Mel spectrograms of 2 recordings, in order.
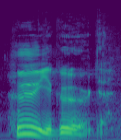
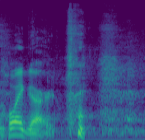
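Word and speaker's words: Høygaard: Now this this photograph was taken by a Norwegian whose name a Norwegian friend told me how to pronounce it. Irony Huyagur. For obvious reasons, I'm gonna call him Hoygard.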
